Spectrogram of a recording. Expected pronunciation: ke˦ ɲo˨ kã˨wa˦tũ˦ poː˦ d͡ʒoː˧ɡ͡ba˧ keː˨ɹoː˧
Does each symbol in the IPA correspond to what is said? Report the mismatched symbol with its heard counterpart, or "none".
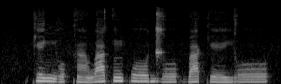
ɹ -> j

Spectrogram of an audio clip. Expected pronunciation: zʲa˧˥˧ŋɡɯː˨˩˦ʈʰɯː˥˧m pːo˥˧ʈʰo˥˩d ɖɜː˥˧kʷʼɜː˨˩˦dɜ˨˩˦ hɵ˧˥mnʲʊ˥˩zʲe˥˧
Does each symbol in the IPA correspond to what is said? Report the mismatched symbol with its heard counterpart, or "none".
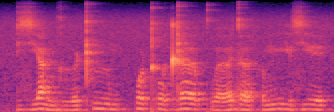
none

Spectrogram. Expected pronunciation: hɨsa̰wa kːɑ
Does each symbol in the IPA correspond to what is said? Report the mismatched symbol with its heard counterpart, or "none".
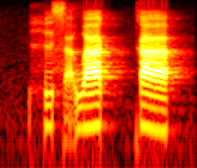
ɑ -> a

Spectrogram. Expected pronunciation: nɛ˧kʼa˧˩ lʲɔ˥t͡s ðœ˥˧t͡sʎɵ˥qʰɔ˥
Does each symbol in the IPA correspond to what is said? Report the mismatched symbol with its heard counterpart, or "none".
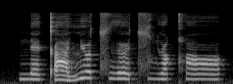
none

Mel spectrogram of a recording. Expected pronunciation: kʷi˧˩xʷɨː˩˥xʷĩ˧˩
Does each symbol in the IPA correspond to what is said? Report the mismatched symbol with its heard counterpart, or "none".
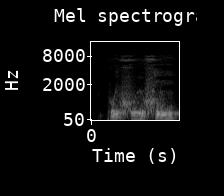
none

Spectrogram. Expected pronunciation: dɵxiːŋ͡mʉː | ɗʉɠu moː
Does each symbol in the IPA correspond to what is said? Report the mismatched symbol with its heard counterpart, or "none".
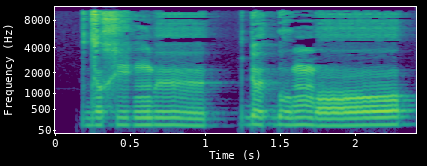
none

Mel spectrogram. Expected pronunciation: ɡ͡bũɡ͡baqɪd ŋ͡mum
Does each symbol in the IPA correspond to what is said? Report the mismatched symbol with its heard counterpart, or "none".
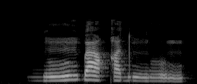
none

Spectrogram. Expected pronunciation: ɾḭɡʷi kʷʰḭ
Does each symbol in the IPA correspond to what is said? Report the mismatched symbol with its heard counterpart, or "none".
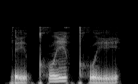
ɡʷ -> kʷʰ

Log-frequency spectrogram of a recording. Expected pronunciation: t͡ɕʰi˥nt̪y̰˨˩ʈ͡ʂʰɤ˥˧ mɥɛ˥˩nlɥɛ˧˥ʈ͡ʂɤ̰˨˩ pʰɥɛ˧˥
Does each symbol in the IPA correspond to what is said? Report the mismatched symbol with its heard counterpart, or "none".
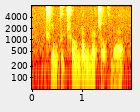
none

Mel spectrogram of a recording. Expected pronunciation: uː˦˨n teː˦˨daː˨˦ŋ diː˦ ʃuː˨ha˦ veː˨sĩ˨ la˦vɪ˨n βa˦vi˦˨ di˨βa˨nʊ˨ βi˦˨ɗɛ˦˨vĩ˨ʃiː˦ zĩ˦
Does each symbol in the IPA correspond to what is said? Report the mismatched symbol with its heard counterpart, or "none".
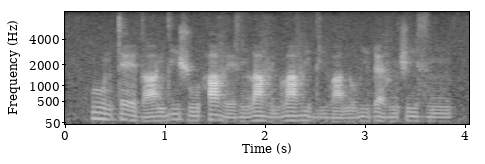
s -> z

